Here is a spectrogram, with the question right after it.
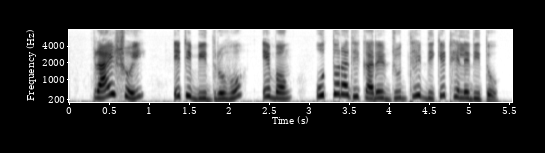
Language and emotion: Bengali, neutral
